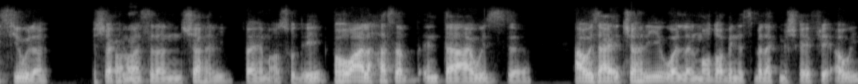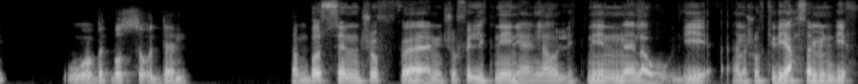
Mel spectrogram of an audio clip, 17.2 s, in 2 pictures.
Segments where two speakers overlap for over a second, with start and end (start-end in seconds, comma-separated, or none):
none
